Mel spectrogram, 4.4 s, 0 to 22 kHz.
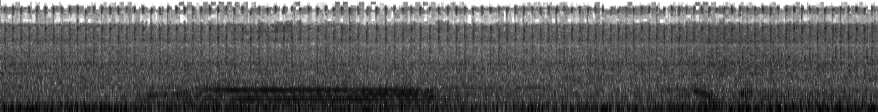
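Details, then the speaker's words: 2019 Mitsubishi Cross, 65,000 miles, with a transmission hesitation and power loss: a steady thin whine over the engine rumble from the CVT, a shaft noise blamed on poor lubrication from very dirty fluid. "Ese es un ruido del eje, que generalmente es con asa de lubricación. El aceite está muy sucio."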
